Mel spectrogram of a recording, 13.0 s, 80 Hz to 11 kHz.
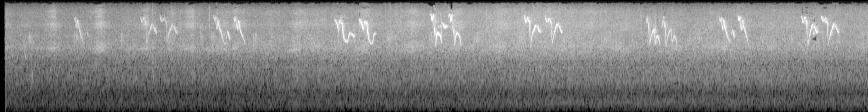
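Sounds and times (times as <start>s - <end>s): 
coal-crested finch giving short high sharply wavering calls: 2.1s - 3.8s, 5.0s - 5.7s, 6.4s - 7.0s, 7.8s - 8.5s, 9.7s - 10.2s, 10.8s - 11.3s, 12.0s - 13.0s.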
